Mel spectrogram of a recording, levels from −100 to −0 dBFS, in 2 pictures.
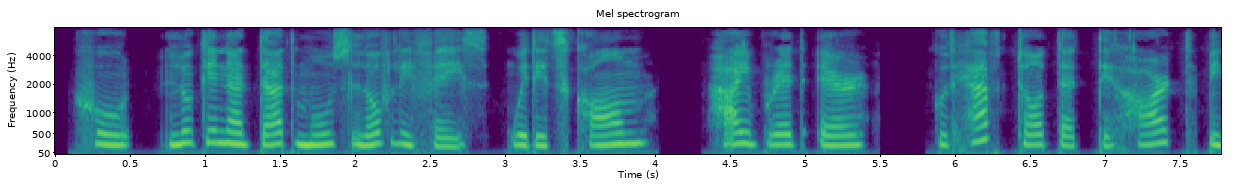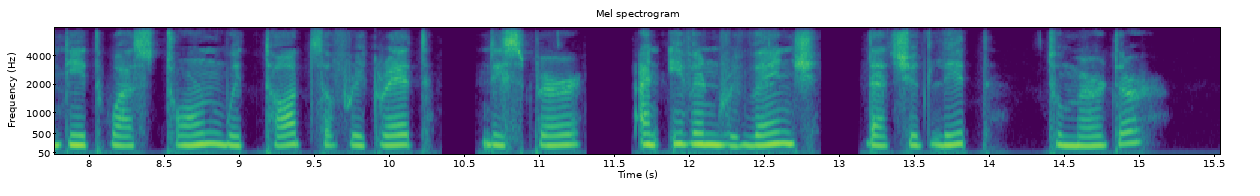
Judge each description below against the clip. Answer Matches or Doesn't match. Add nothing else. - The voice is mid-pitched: Doesn't match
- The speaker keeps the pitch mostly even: Matches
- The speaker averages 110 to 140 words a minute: Matches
